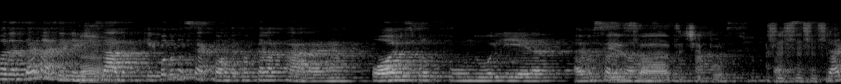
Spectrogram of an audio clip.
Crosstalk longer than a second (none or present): present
